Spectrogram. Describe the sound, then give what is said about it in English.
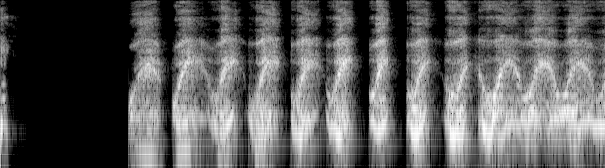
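After a second of silence, a person imitates a cartoon duck: a rapid, sputtering run of about eight loud, raspy quack-like syllables that blur into a continuous squawking babble. “I thought for a while that I could do an impression of a duck, or like not even a duck, but I guess like Daffy Duck”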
